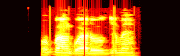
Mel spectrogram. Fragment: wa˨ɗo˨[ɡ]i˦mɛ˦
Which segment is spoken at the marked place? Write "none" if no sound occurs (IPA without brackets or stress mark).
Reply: ɡ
